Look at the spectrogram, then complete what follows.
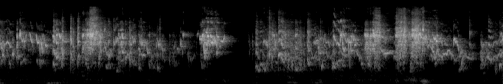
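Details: Pet budgerigars sounding happy: a busy scratchy warble of chirps and squeaky notes, broken by one short silence midway before the chatter resumes.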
